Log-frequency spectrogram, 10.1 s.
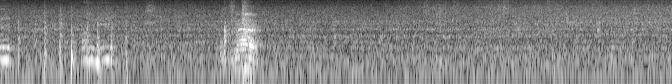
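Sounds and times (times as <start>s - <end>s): food sizzling on a stove: 2.0s - 10.0s.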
